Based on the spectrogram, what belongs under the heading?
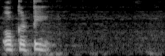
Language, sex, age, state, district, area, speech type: Telugu, female, 18-30, Telangana, Suryapet, urban, read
